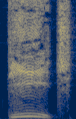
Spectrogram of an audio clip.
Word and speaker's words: beach: 그래서 beach 길게 발음하셔야 돼요. B-E-A-C-H.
